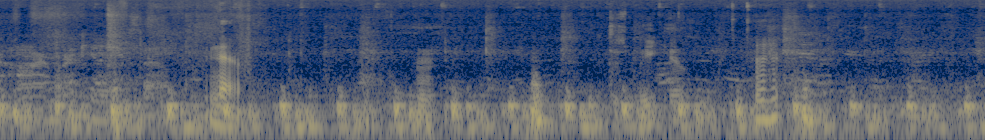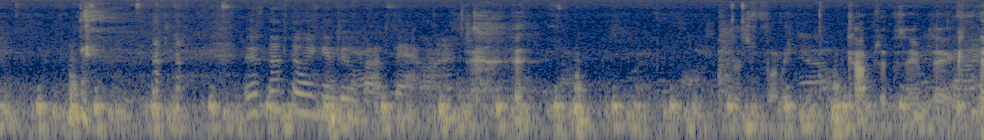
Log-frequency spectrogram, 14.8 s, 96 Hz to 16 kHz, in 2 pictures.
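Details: Fetal heartbeat on a monitor, rapid rhythmic whooshing pulses at about 140 a minute over background talk; baby having hiccups during monitoring.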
